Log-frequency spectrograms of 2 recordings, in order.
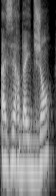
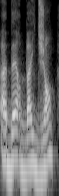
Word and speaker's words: Azerbaïdjan: Il ne parvient pas à se souvenir du mot Azerbaïdjan. Aberan qu'il prononce Aber Bijjan. Aber Badjan.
